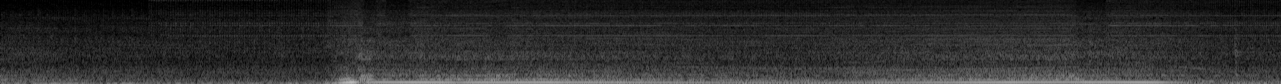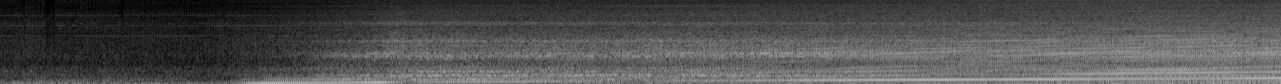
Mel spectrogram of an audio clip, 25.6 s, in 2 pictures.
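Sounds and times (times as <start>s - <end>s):
Ford Focus RS engine heard onboard while driving: 0.0s - 25.6s.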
